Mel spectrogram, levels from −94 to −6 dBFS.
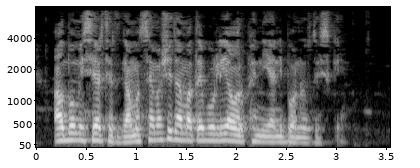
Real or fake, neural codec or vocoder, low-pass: real; none; 7.2 kHz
